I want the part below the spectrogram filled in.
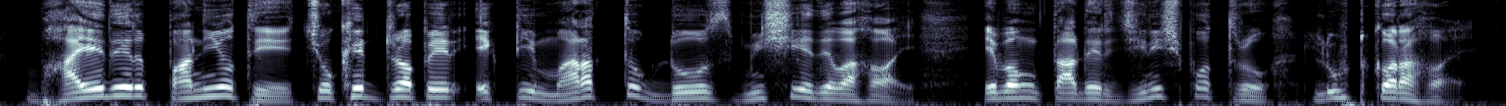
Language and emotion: Bengali, neutral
